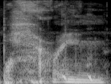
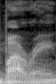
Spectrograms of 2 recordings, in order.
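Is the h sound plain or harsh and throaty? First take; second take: throaty; plain. First: The h sound is harsh and throaty. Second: The h sound is plain and soft. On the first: The speaker calls it right. "it's clashing vowels. You got to go Bahrain" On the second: The speaker calls it wrong. "you can't just say Bahrain"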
